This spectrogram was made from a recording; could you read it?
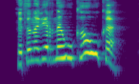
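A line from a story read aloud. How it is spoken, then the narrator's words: Frightened cry. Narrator (Russian): вскрикнула Света, прячась за отцом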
